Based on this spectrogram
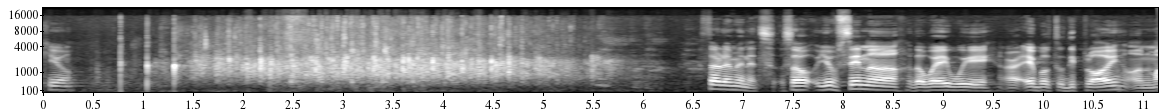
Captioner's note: applause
